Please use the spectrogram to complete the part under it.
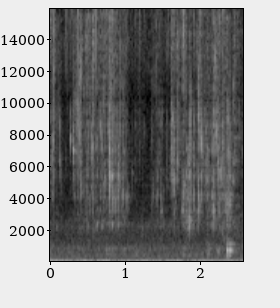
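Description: Boiled fermented fish sauce (pla ra) pours into a dish for an old-style frog dip, a soft trickle and drip over a steady low hum, close by with no talking.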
